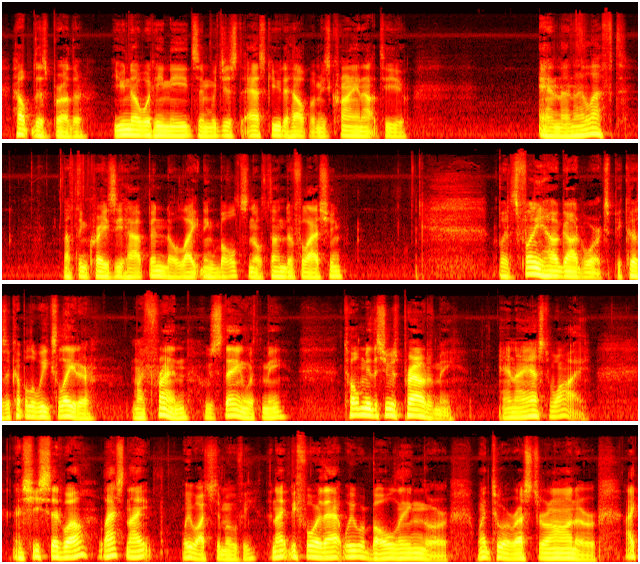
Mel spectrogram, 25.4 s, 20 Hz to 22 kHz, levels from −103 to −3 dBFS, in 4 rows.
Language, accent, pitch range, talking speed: English, American, 95-120 Hz, 205 wpm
